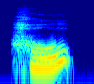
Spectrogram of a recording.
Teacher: The words I, you, and well are all pronounced with a rising tone, but I and you start from a lower pitch.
